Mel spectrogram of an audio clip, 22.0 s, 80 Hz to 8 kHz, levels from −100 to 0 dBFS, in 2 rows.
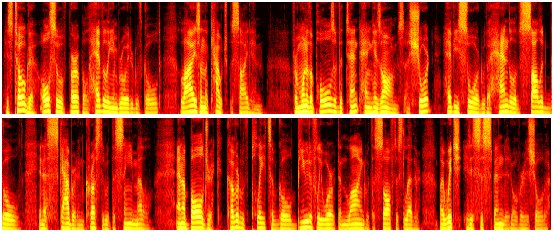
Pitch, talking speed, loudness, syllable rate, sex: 120 Hz, 185 wpm, -21 LUFS, 5.2 syllables/s, male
